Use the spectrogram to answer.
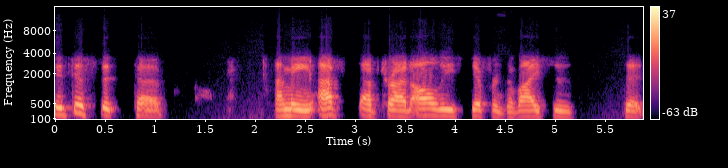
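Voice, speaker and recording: A man speaks at a fairly high pitch. His pace is fairly slow. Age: 60s. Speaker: patient with XLRP. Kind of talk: testimony. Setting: video call. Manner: halting.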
